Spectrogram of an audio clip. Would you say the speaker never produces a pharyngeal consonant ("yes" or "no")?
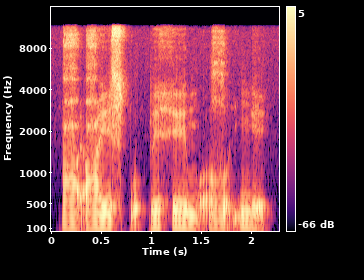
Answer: no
